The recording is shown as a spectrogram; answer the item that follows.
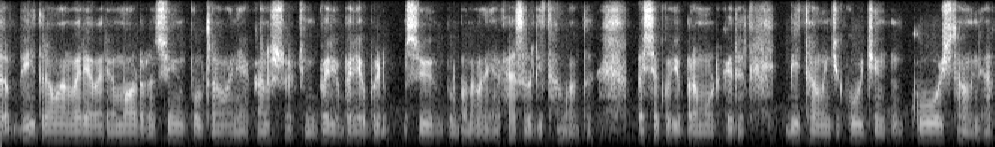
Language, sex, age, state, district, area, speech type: Kashmiri, male, 45-60, Jammu and Kashmir, Budgam, urban, spontaneous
